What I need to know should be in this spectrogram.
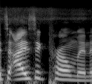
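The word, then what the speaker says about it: Itzhak Perlman: And this very famous violinist, I can't really pronounce his name, so I just know you're fabulous. It's Isaac Perlman. It's not that hard.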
